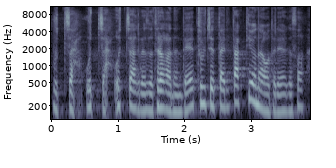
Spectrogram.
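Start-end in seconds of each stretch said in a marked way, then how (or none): 0.0-1.3 self pep talk. Retold or imitated. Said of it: "자기가 그랬대요".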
